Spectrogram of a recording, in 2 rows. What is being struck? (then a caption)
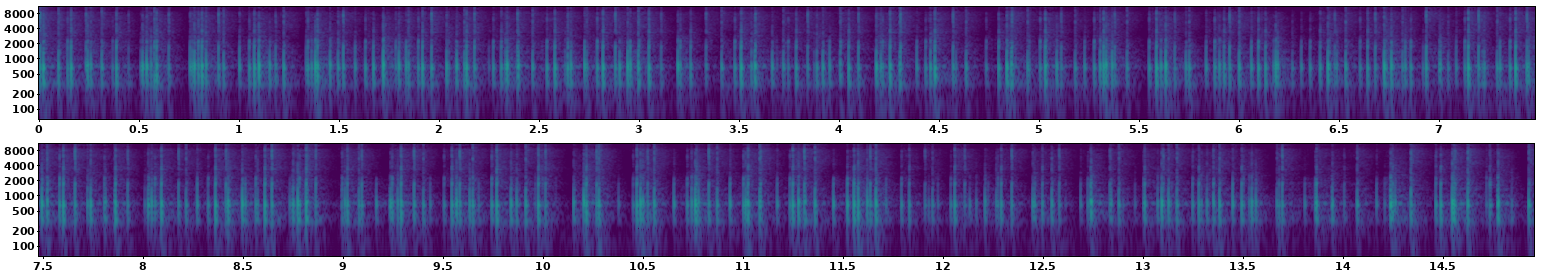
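Clear plastic container lid. A clear, translucent plastic container lid is held flat in both hands while fingertips tap rapidly on its flat plastic face. The result is a steady, dense stream of short, dry, hollow taps with a mid-range tone around 690 Hz and almost no low rumble or high brightness.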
